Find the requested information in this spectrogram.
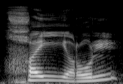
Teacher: খ মোটা হবে বাতাস থাকবে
